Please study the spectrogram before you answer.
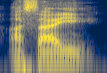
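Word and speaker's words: açaí: let's break this down a sa e and remember that the stress goes on the E and one time fast aai next we have na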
